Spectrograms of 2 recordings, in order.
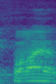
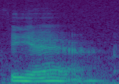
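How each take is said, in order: First: It is said with an English pronunciation. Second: It is said with a French pronunciation. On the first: "we say fire" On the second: "the French pronunciation"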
